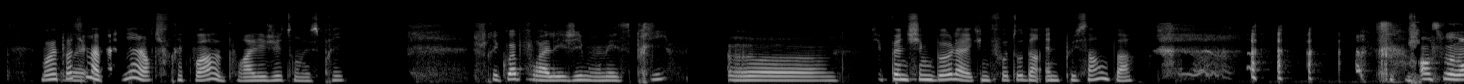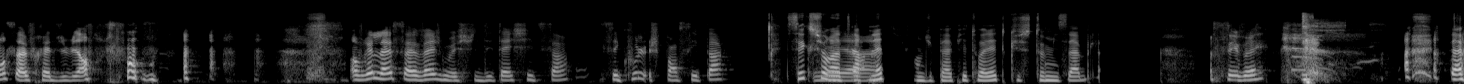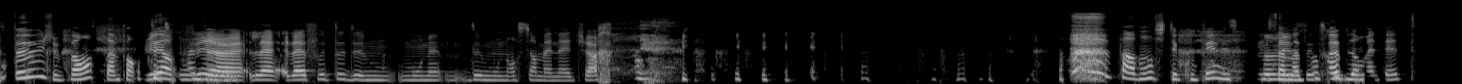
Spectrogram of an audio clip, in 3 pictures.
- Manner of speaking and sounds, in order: static; distorted speech; tapping; other background noise; drawn out: "Heu"; laugh; chuckle; chuckle; laugh; laugh; laugh; in English: "pop-up"
- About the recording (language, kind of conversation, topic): French, unstructured, Quel aspect de votre vie aimeriez-vous simplifier pour gagner en sérénité ?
